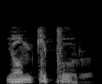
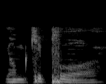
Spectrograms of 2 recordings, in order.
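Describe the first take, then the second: First: It is said with a clear final r. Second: It is said American-style, without the final r.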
